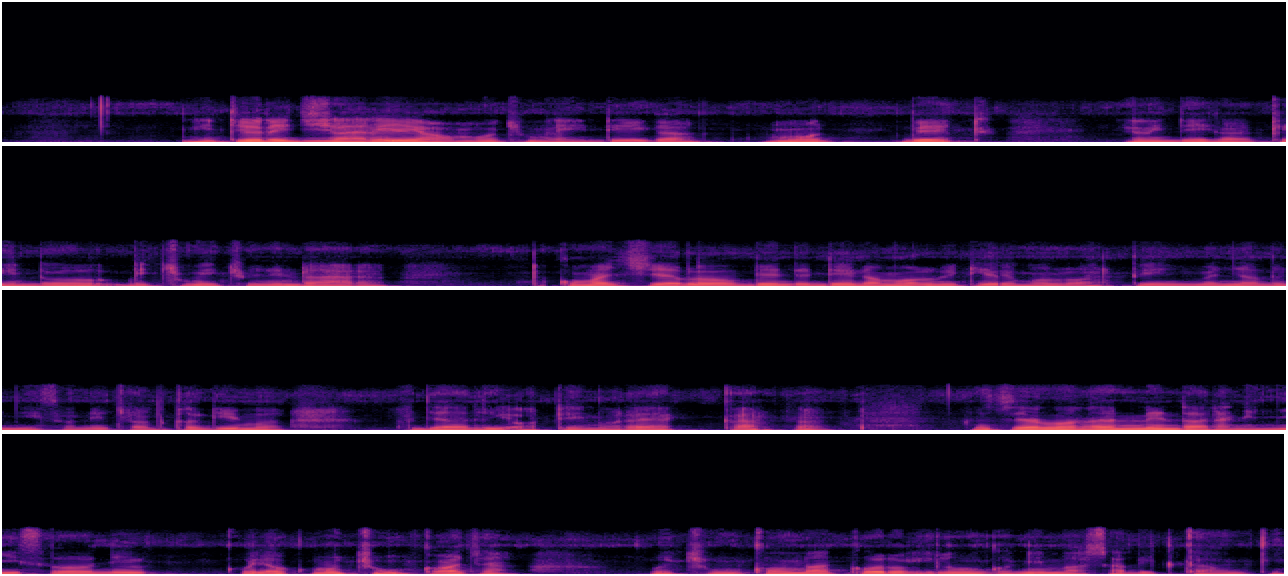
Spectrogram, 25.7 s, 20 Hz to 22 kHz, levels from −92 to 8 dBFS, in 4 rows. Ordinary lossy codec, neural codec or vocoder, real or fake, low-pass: none; codec, 32 kHz, 1.9 kbps, SNAC; fake; 7.2 kHz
